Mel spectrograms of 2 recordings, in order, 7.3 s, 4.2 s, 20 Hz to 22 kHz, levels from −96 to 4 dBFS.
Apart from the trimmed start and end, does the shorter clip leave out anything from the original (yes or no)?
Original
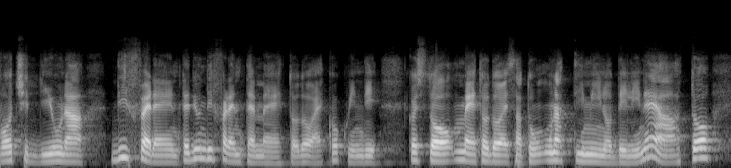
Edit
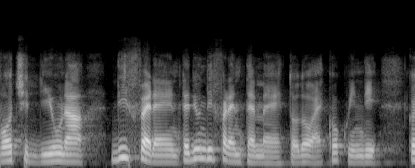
no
